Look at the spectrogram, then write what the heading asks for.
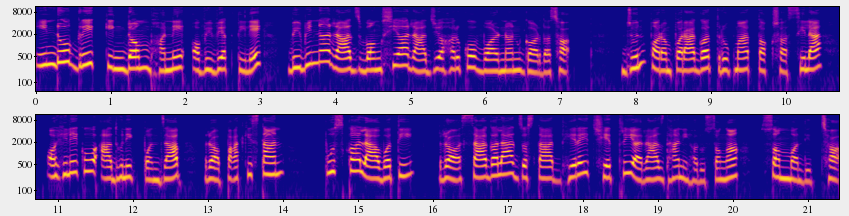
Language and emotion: Nepali, neutral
